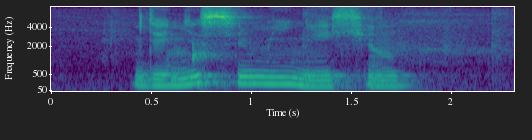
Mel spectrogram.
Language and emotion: Russian, neutral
